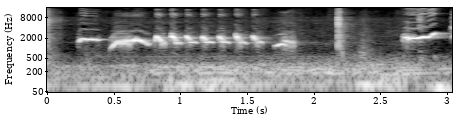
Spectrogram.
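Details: White-rumped shama in agitated 'pastol' lure style: a whistled note, then a quick series of bright, evenly spaced chirps falling away, a sharp click, and a final rising whistle.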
